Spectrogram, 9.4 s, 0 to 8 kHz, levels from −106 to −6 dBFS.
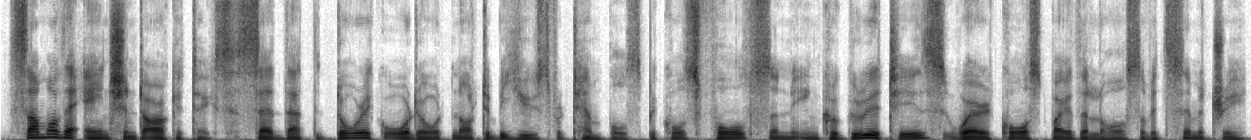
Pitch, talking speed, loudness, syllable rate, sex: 110 Hz, 185 wpm, -19 LUFS, 4.8 syllables/s, male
